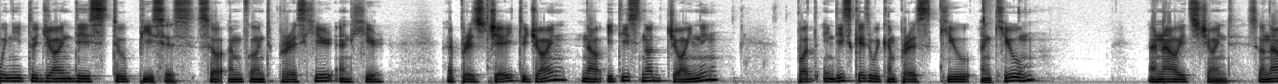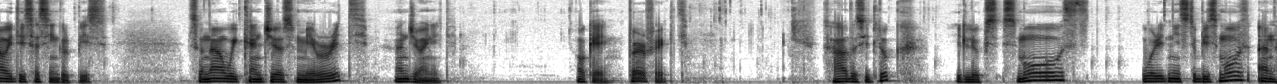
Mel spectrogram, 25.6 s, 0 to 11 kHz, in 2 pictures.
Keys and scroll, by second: 1.5 4, 4.8 j, 9.3-9.7 typing, 15.4 alt+x, 16.5 typing, 21.2 shift+h, 22.0 shift+super+e.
